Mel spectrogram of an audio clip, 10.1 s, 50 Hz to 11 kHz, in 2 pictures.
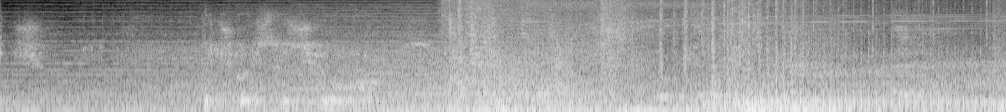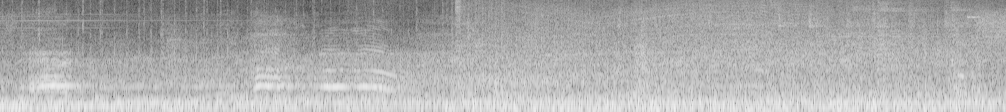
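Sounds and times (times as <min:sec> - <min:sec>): motorcycle engine running rough: 0:03.4 - 0:09.4.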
